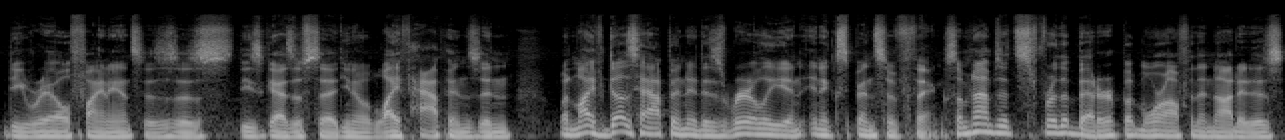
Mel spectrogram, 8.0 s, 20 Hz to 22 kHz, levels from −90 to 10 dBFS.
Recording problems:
none

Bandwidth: 15 kHz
